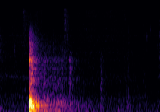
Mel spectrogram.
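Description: A single thump about half a second in, dying away over about half a second, followed by a couple of faint clicks.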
